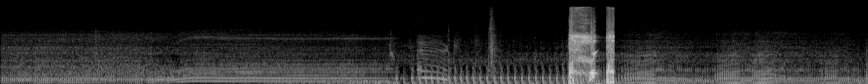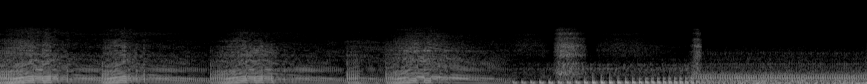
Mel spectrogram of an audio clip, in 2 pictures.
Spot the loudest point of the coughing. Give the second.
6 s.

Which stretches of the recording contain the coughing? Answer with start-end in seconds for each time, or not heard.
4.2-5.0, 5.7-6.2.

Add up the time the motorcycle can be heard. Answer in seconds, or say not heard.
17 s.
